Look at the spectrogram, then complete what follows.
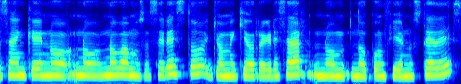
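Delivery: ordinary delivery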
